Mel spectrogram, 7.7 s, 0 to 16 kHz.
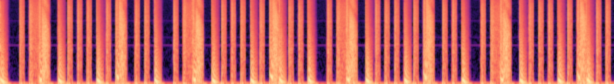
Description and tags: Atari ST Beat 10
Beats recorded from the Atari ST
